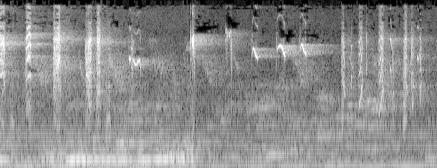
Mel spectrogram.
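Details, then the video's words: Konin trotol singing briskly for caged-bird tutoring: rapid high chirps and a few sustained whistled notes held briefly, interspersed with clicks, over four seconds, with a low droning hum beneath. "TERAPI KONIN TROTOL AGAR CEPAT BUNYI || MASTERAN KONIN TROTOL GACOR"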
